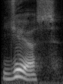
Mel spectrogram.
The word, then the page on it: gös: [jö:s]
